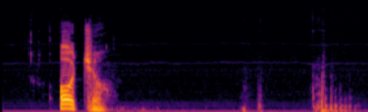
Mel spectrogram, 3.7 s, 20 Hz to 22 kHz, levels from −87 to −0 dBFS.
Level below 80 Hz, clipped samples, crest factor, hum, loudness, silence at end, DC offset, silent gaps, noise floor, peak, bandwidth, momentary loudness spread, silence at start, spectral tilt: -48 dBFS; under 0.1%; 22 dB; none; -17 LUFS; 0.35 s; under 0.1%; none; -54 dBFS; -2 dBFS; 9.8 kHz; 21 LU; 0.6 s; -6.5 dB/octave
